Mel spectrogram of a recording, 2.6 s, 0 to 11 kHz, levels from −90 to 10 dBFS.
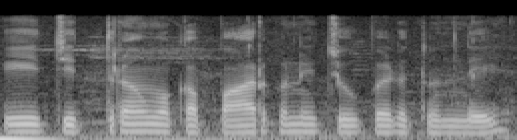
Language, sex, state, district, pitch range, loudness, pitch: Telugu, male, Telangana, Hyderabad, 120-135 Hz, -17 LUFS, 125 Hz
